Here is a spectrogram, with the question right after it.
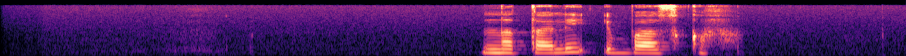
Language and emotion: Russian, neutral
